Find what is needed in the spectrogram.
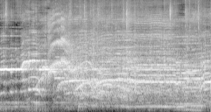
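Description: An audience of students cheering and shouting, with loud rising and falling whoops, over the dance music.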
